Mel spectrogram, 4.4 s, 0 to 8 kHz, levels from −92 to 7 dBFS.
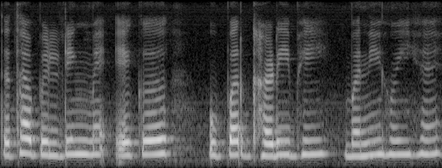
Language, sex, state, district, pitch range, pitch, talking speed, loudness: Hindi, female, Uttar Pradesh, Lucknow, 235-255 Hz, 245 Hz, 150 wpm, -18 LUFS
